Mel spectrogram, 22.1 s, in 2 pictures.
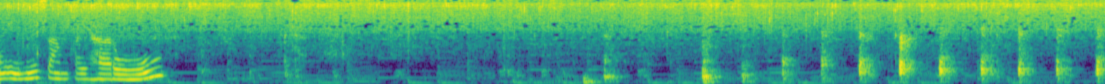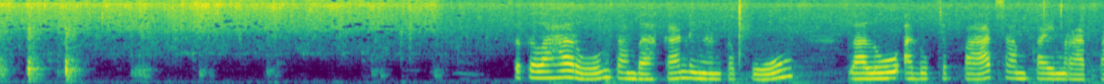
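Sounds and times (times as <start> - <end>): onion and garlic sizzling in pan: 0.0 - 22.0
spatula stirring in pan: 1.6 - 15.6.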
